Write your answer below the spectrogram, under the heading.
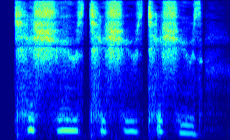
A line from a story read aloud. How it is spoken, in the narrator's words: muttered under my breath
